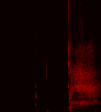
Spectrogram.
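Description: Near silence with two faint clicks about two-thirds of a second apart, then a soft breathy hiss of a speaker drawing breath in the last half-second before talking.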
